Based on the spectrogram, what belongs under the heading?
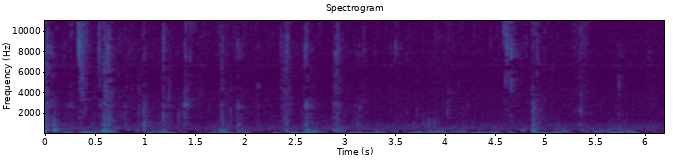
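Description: Quiet, close-up chewing of a soft napa cabbage pancake: a steady rhythm of about two chews a second, with small wet mouth clicks and smacks.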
